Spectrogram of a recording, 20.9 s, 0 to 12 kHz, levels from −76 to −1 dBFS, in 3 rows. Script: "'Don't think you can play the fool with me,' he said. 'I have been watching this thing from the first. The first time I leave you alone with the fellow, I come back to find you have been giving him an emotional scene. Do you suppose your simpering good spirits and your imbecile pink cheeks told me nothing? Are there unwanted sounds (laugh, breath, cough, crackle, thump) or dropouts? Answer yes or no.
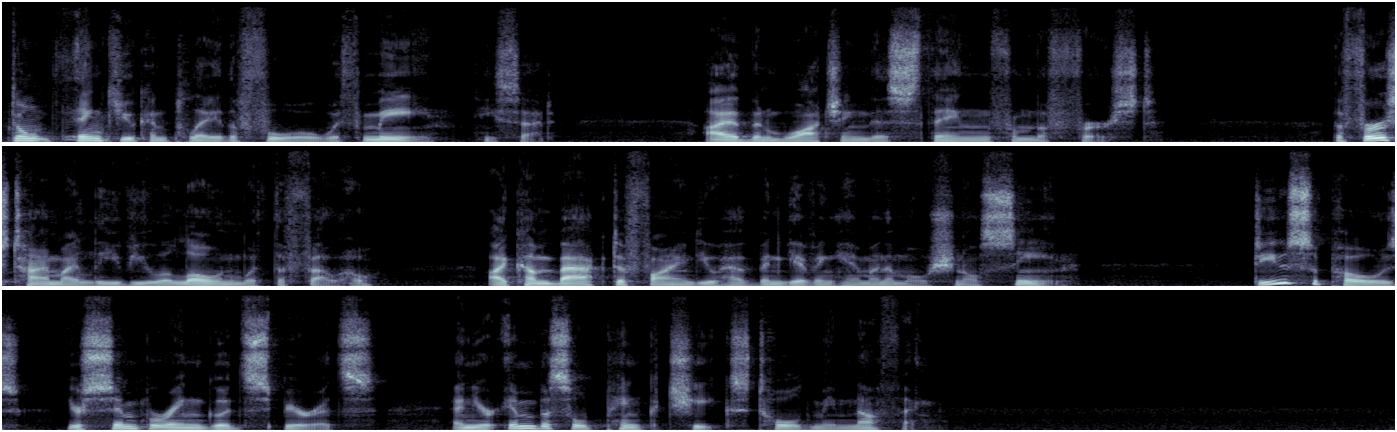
no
